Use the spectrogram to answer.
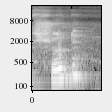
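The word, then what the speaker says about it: should: excuse me का मतलब अब शुड एल साइल शुड शुड नहीं बढ़ेंगे बच्चे होगा तो शड बढ़ेगा बड़ा होगा तो शड ब जिसको अल है समझ उसने सुनी हु है साउंड व ऐसे आपको नहीं पता था अब पता लग गया य शुड शुड बोला जाता है श है लेकिन बोलते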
